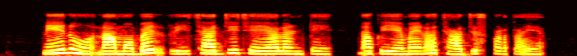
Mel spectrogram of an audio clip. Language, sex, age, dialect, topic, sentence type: Telugu, female, 25-30, Utterandhra, banking, question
